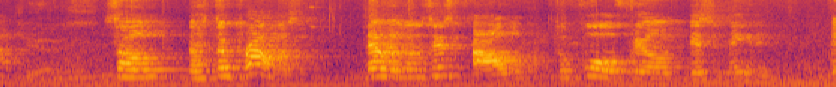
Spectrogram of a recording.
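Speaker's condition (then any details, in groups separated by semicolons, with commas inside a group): No condition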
